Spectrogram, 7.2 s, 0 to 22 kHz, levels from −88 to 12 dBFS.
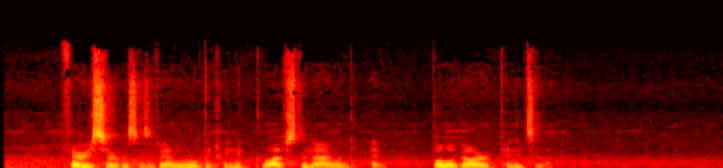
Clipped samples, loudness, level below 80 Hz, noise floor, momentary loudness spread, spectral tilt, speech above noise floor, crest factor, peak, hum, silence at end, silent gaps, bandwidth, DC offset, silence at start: under 0.1%; -24 LUFS; -64 dBFS; -53 dBFS; 16 LU; -3.5 dB/octave; 30 dB; 18 dB; -6 dBFS; none; 1.7 s; none; 16.5 kHz; under 0.1%; 0.05 s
